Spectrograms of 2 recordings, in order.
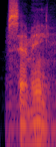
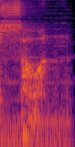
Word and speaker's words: Samhain: cult worshiping the Celtic Festival of Samhain nope Sammy not even close Paul Stephen Rudd it's pronounced more like Sauron the Festival of sowan the ancient Celtic Harvest Festival thought to have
